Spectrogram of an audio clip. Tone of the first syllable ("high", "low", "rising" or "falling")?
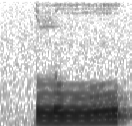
rising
